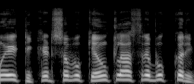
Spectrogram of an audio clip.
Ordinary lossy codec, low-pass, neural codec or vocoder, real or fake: MP3, 96 kbps; 14.4 kHz; none; real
